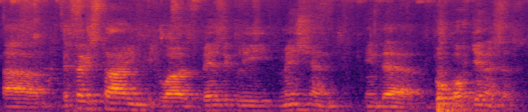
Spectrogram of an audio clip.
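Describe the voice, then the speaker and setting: Halting, lowish-voiced man in a very echoey hall. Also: mellow. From Sudan. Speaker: association president, opening speaker. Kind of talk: informal public speech. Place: event hall at an academy. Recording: very echoey hall, distant mic.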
